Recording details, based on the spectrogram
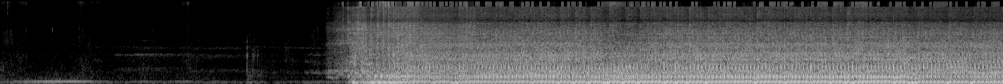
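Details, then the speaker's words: Flood-damaged Snapper RER mower, pull-started on choke: catches and runs loud with an uneven popping and coughing beat; owner suspects water still left in the fuel tank and ATF still in the motor. "When I drained it out, there was still a lot of water in this tank. And I tried to get it all out. And I think that's kind of why it's popping and coughing."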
